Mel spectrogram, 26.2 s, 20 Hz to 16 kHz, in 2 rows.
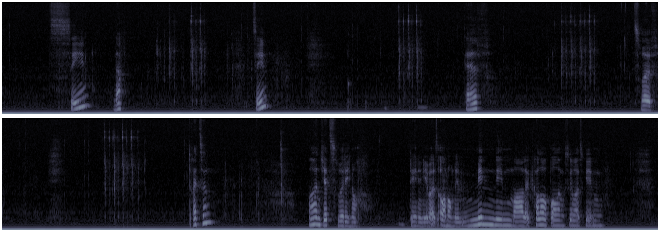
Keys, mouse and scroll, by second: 0.5 click.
